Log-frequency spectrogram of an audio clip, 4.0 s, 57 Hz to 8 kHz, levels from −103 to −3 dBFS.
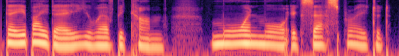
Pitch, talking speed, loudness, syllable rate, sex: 160 Hz, 150 wpm, -18 LUFS, 4.7 syllables/s, female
